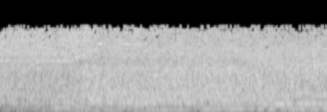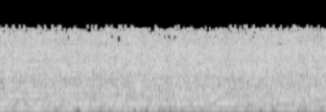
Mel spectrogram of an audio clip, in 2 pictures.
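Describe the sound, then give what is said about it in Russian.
A small civilian drone decorated in vyshyvanka embroidery style is launched indoors in an office of the company DJI; its motors whir up from low to a high, steady buzz within a couple of seconds, then hold a loud, continuous whine, with no talking. “запускає у своєму офісі дрона-вишиванку.”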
